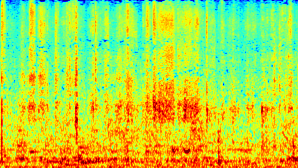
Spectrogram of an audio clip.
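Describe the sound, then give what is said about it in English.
Crinkly, crackling rustle of a sheet of paper being rolled up, a steady stream of small dry crackles with brief louder bursts throughout. “Okay, I want you to take the piece of paper and I want you to roll it up like this.”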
